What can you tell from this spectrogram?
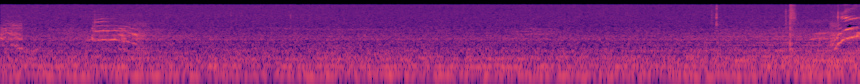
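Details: Domestic cat, a mother with her kittens spending the day together: two short, faint rising-and-falling meows, one near the start and one at the very end, separated by a long quiet stretch over a low indoor hum.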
